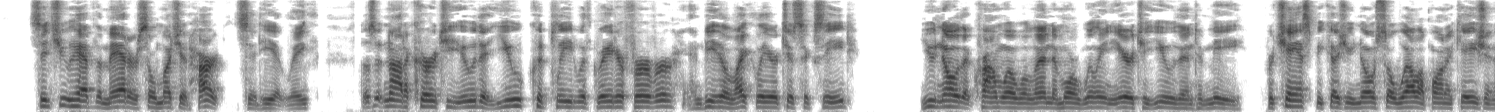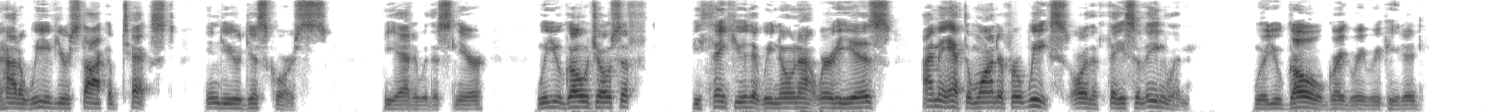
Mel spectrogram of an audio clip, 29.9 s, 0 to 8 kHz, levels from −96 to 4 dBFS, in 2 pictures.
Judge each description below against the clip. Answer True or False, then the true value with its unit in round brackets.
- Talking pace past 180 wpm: True (200 wpm)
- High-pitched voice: False (135 Hz)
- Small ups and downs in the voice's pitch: False (3.3 semitones)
